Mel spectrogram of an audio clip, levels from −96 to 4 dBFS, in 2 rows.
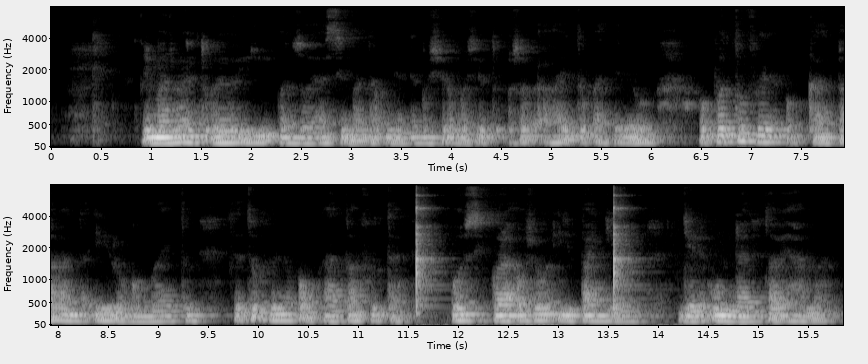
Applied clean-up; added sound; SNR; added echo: none; Bowed string instrument; 11 dB; reverberation time 0.9 s.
